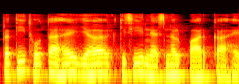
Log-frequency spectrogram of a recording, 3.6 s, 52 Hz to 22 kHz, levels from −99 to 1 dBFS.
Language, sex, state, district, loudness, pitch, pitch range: Hindi, male, Maharashtra, Gondia, -18 LUFS, 115 Hz, 100-120 Hz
